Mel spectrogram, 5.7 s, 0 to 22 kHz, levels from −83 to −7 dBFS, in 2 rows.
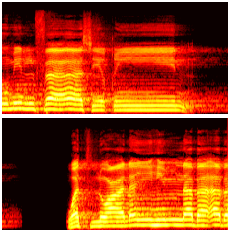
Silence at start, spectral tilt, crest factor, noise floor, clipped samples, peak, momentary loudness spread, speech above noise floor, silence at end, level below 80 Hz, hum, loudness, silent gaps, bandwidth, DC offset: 0 s; -5.5 dB/octave; 16 dB; -46 dBFS; under 0.1%; -2 dBFS; 9 LU; 30 dB; 0 s; -60 dBFS; none; -16 LUFS; 3.09-3.62 s; 15 kHz; under 0.1%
